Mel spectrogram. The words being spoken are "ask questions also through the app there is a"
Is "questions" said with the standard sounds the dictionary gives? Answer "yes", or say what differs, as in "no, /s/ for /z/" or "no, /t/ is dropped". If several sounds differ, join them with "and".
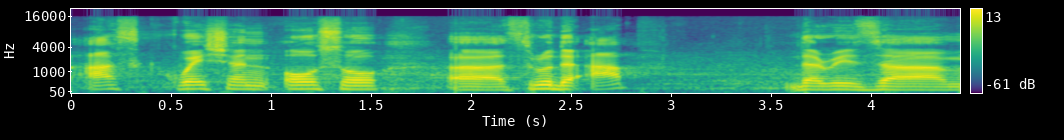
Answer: no, /z/ is dropped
